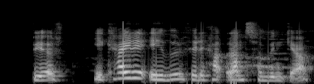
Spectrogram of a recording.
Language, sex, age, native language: Icelandic, female, 16, Polish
